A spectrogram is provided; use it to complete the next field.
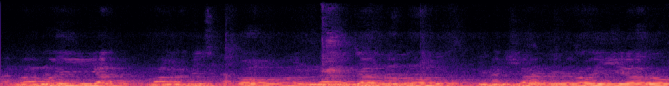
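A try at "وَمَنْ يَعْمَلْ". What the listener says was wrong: Nah, yang terakhir ikhfanya belum ada. Zarratin syarrayyara. Wa may ditahan dulu, Pak. Didengung tak? Wa may ya'mal.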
